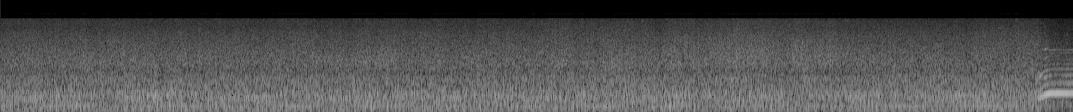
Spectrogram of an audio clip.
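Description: A towboat's engine running at a steady speed, a constant low drone under the loud, even rush of the churning wake water.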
